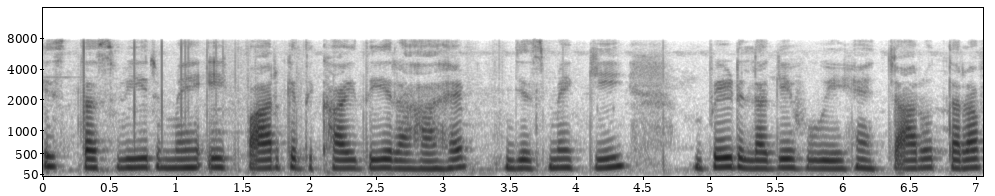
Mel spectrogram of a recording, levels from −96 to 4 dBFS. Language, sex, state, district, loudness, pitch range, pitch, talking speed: Hindi, female, Maharashtra, Chandrapur, -18 LUFS, 180-195 Hz, 190 Hz, 145 wpm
